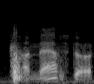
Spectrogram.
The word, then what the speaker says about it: canasta: with a flat more English or angelized a canasta and this is what happens with words when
